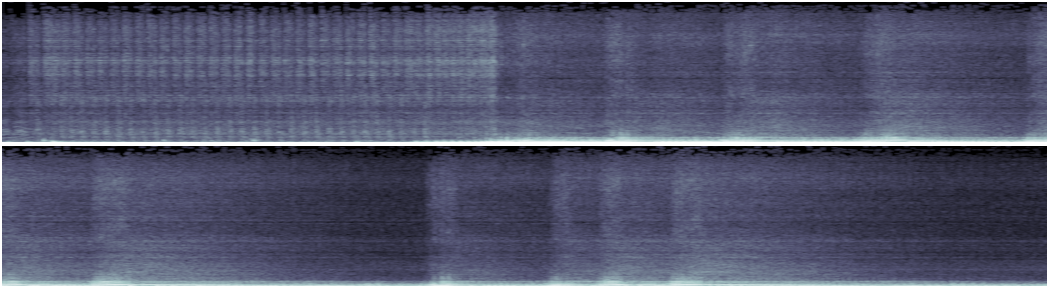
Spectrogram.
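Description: An Audi Quattro (Ur-quattro) car engine starts after a few quiet seconds, then revs repeatedly in rising and falling bursts, loud, with a brief dip before more revving. No one speaks.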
